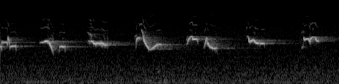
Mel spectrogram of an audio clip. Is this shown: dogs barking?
no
